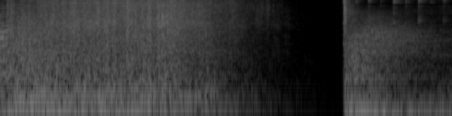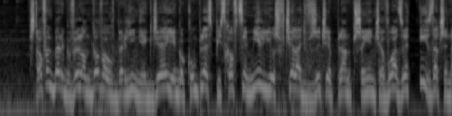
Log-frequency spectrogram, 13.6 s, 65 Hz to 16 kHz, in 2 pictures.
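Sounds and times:
dense burst of noise: 0:00.1 - 0:03.9
loud bomb explosion: 0:00.1 - 0:04.5, 0:05.1 - 0:06.9
speech: 0:07.3 - 0:13.5.

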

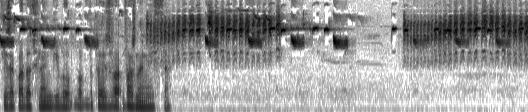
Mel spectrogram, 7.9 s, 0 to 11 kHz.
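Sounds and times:
speech: 0:00.0 - 0:02.9
great tit singing: 0:00.0 - 0:07.9.

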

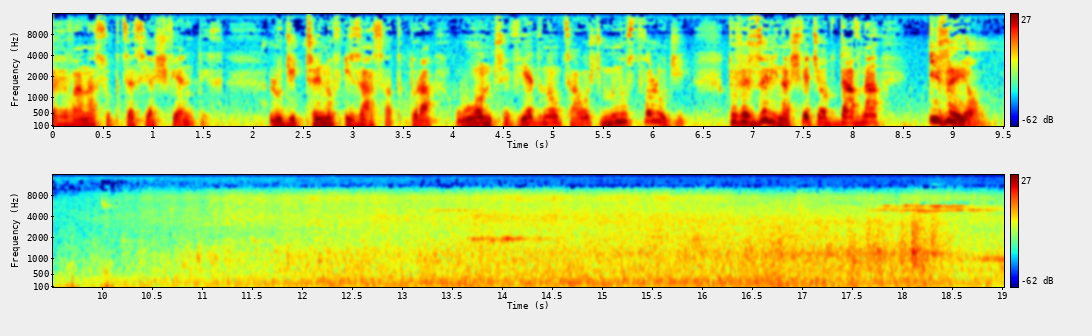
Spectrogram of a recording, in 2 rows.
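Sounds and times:
train rumbling while braking: 0:00.0 - 0:07.9, 0:09.5 - 0:19.0
speech: 0:00.0 - 0:09.4
high-pitched train wheel squeals from braking: 0:09.5 - 0:19.0.

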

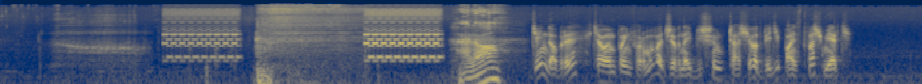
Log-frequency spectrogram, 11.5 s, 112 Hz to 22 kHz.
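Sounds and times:
telephone ringing with buzzing bell tones: 0:02.0 - 0:03.1, 0:04.6 - 0:05.7
speech: 0:06.2 - 0:10.7.

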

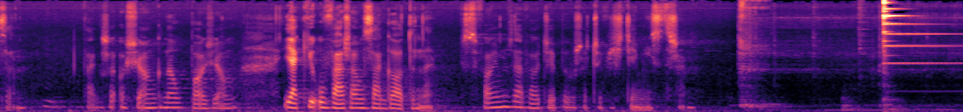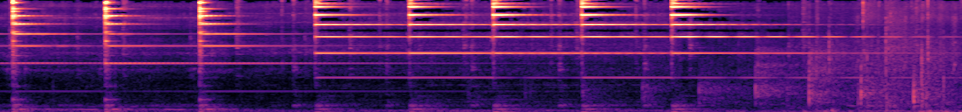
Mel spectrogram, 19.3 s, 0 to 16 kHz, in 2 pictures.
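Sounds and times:
speech: 0:00.0 - 0:07.6
clock striking with sharp ringing metallic strikes: 0:08.6 - 0:19.2
clock ticking: 0:08.8 - 0:16.9.

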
